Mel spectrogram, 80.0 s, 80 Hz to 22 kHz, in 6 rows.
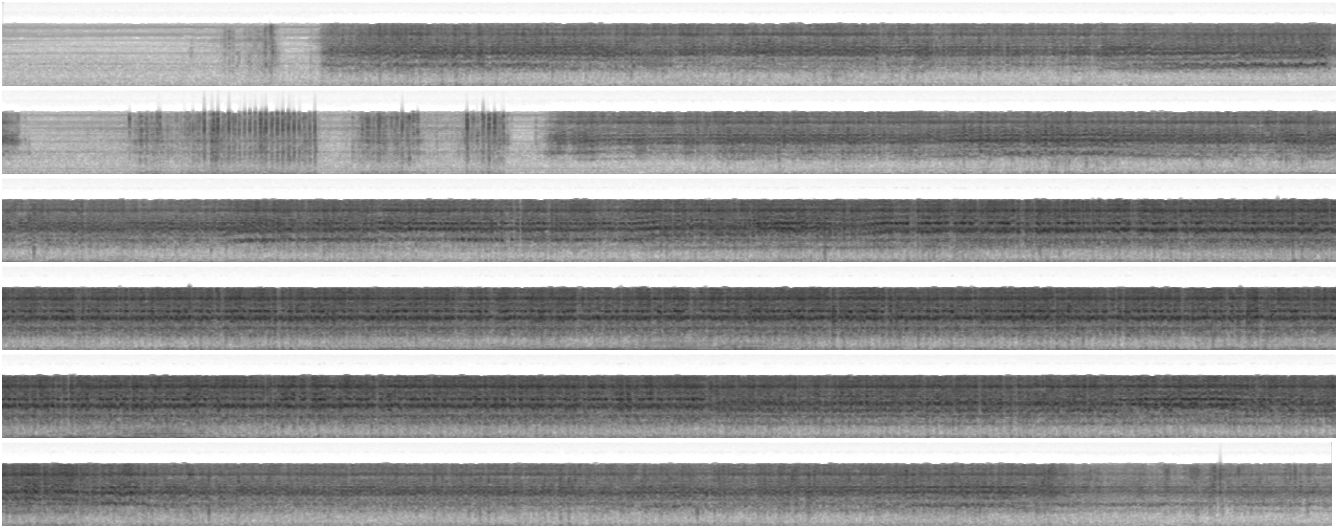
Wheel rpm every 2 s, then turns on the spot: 0, 40, 110, 120, 120, 110, 80, 20, 20, 60, 110, 110, 120, 110, 130, 160, 170, 200, 230, 230, 230, 240, 230, 230, 230, 230, 240, 240, 240, 230, 210, 200, 200, 190, 130, 110, 110, 120, 100, 70.
14-18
